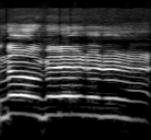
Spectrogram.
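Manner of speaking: high, loud, stubborn no; defiant whiny refusal. Retold or imitated. Bobby refusing.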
